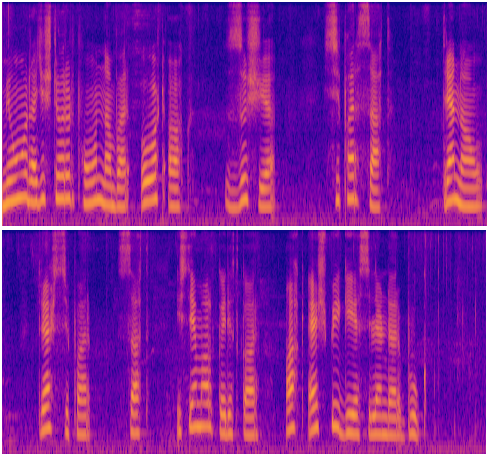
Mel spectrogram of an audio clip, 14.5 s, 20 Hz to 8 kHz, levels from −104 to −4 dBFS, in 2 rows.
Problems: constant background noise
